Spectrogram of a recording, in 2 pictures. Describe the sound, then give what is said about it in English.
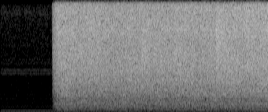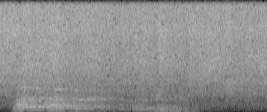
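A shower's running water starts abruptly and pours as a steady, loud hiss of spray that stays even to the end, with a voice briefly speaking over it midway. “Honey, the water just stopped in here.”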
